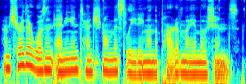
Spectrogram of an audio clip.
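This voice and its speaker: Low-voiced woman reading a story, creaky edge. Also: fast talker, warm tone, no echo, studio quality. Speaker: podcast host reading fan fiction aloud. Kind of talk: first-person story narration.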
